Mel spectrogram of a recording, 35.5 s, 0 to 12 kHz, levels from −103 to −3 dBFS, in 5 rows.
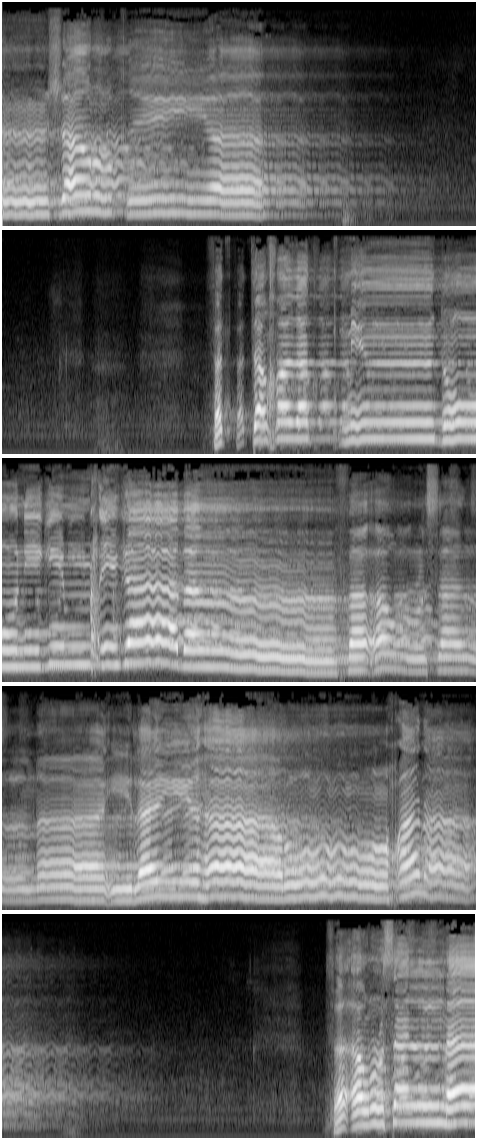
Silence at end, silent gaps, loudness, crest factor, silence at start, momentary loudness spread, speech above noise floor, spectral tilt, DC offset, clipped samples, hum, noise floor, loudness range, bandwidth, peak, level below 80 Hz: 0 s; none; -19 LUFS; 20 dB; 0 s; 14 LU; 51 dB; -3.5 dB/octave; under 0.1%; under 0.1%; none; -69 dBFS; 10 LU; 11 kHz; -2 dBFS; -74 dBFS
